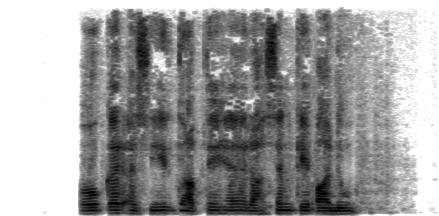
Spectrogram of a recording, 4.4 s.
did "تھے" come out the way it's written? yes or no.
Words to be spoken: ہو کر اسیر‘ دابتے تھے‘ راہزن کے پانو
no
